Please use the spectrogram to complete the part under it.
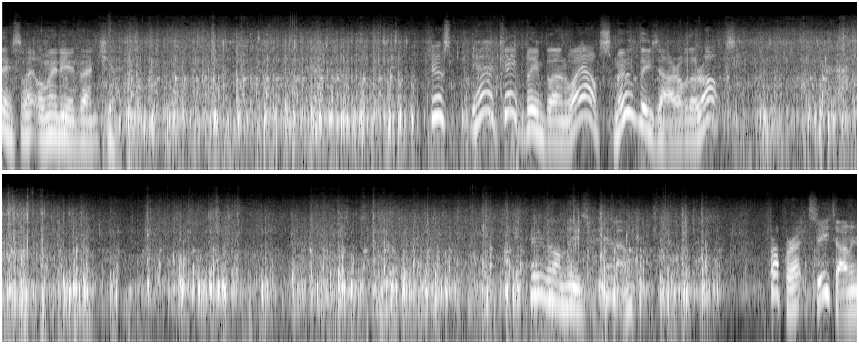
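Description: Bicycle tyres roll and crunch over a rough dirt trail.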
